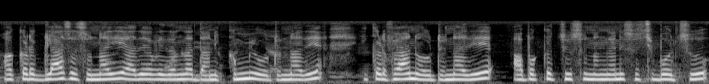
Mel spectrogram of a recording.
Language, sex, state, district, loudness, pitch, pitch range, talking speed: Telugu, male, Andhra Pradesh, Annamaya, -12 LUFS, 235 Hz, 230-245 Hz, 160 wpm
